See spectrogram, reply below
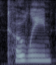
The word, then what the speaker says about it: choline: The topic today is choline. – Yes. – Did I say it right? – You did.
